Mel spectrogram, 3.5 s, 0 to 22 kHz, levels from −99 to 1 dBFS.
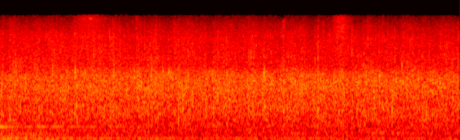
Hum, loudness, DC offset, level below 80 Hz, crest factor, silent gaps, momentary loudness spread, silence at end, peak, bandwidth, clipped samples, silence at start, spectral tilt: none; -35 LUFS; under 0.1%; -54 dBFS; 16 dB; none; 1 LU; 0 s; -22 dBFS; 14 kHz; under 0.1%; 0 s; -0.5 dB/octave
